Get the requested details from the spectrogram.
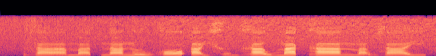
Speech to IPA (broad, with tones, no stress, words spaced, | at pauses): zaː˧˩ma˨˩t̚na˨˦n lṵ˧˨ɣɔ˨˦ʔa̰˧˨j ɣə̤˨˩nɣa˧wma˦˥k̚ ɣaː˧nma̰˧˨wza˧j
